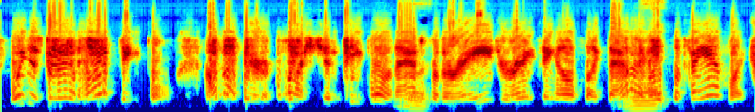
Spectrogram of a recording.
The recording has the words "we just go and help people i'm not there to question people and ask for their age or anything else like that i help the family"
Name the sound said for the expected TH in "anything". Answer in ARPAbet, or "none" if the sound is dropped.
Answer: TH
